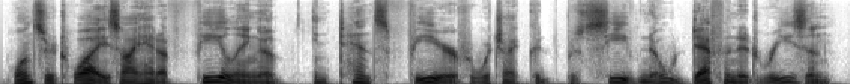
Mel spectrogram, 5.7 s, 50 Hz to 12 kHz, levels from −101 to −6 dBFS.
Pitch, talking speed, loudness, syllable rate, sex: 95 Hz, 190 wpm, -17 LUFS, 5.3 syllables/s, male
